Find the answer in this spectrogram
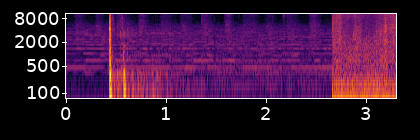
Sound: exploding

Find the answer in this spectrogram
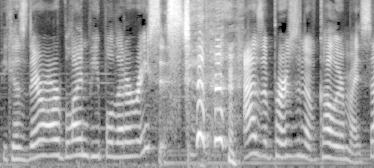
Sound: laughs

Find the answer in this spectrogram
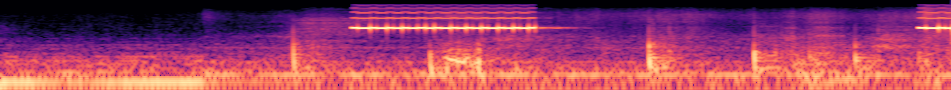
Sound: phone ringing

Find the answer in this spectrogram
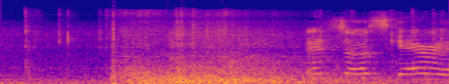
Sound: lightning strikes

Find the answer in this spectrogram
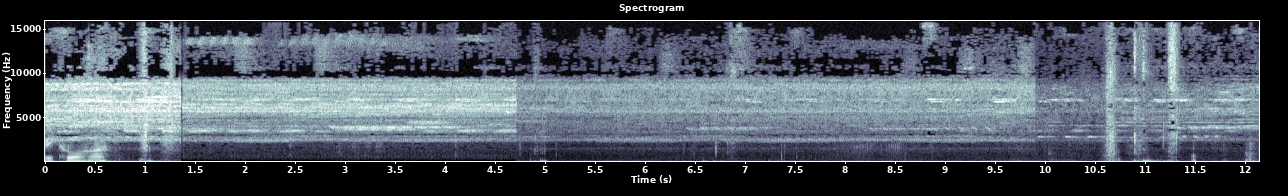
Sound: sounds of insects in the background

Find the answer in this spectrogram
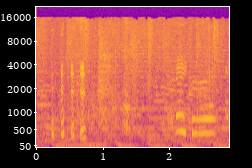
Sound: giggling

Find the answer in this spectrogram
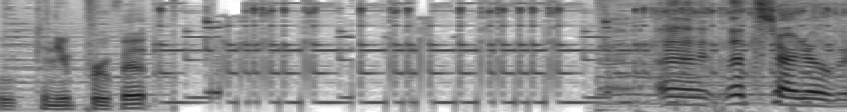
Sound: rapid phone notification sounds

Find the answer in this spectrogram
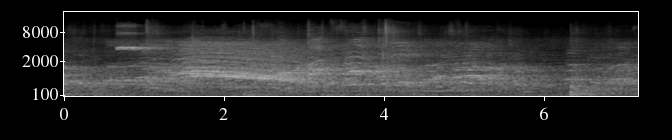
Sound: whistle blaring; crowd cheering

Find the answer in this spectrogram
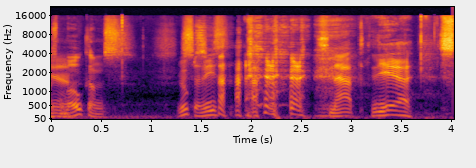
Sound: both laughs

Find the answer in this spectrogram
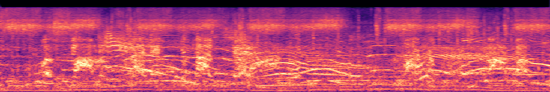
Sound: customers moaning

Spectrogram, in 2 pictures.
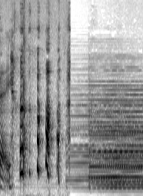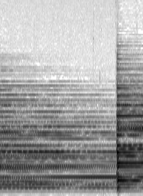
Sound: laughs

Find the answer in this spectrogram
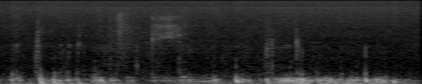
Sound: none

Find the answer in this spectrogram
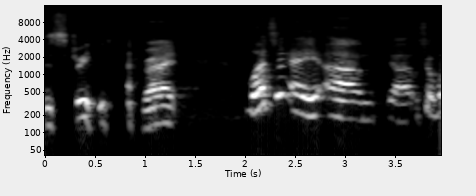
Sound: laughing

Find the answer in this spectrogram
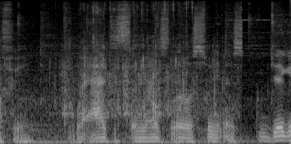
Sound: ice rattling

